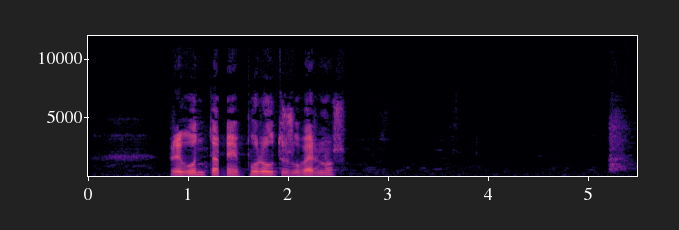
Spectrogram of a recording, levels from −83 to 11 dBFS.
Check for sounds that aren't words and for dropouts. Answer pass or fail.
fail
